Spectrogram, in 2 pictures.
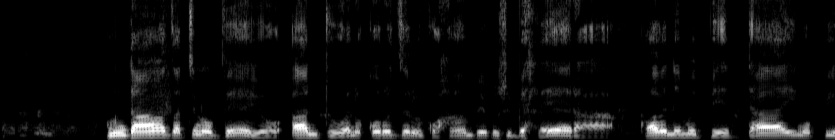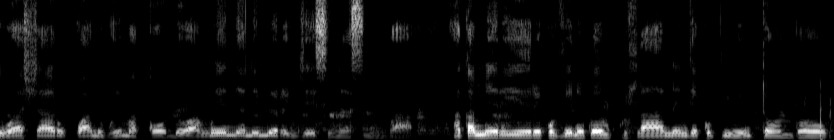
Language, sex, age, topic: Ndau, male, 36-49, health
